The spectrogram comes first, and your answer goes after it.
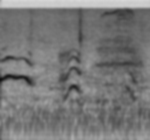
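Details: Whining from a female Border Collie cross puppy, number three in the litter, sire a Border Collie and dam of unknown breed: a sustained high whine sliding down, then a brief arched whimper in a quiet room.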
